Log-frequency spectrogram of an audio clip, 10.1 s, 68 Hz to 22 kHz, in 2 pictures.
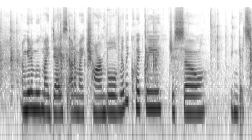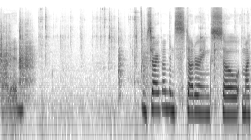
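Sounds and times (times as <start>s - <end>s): dice and charms clinking in bowl: 4.2s - 8.2s.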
